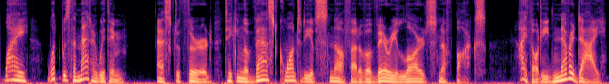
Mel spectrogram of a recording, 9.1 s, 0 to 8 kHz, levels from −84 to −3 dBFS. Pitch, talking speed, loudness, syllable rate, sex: 110 Hz, 185 wpm, -17 LUFS, 4.8 syllables/s, male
